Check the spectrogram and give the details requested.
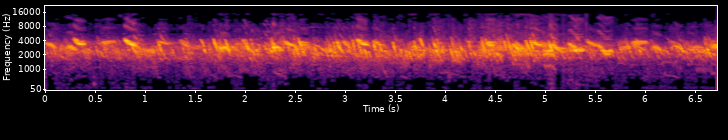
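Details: Several purple martins calling in the morning, a recording used to attract martins: a steady, dense stream of gurgling, chirping notes with scattered bright whistles and no pauses.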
